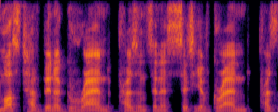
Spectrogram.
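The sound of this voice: The voice reads in an unforced way. Its intonation keeps fairly even.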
